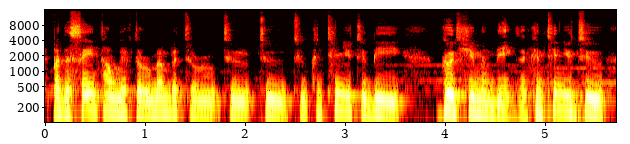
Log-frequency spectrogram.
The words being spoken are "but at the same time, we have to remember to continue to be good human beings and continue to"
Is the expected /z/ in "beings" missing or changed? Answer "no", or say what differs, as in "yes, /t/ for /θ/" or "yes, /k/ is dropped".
no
